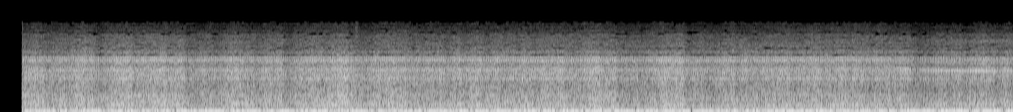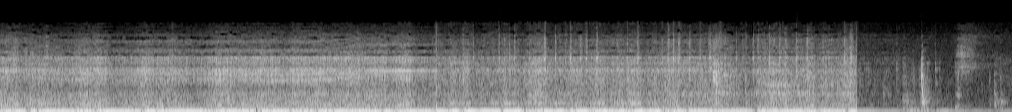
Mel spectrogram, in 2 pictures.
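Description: Ultralight aircraft in flight: the engine and propeller make a loud, steady drone with a deep hum under it, its higher pitch shifting slightly in the middle. The drone cuts off suddenly near the end, leaving a few faint knocks.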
